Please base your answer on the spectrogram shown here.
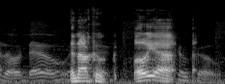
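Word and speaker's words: Anacoco: Anakoko. It's yeah, Anakoko. There's no other way to pronounce it. Of course. Anakoko? Anakoko. Anakoko. Sounds like sisters Anna and Coco.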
